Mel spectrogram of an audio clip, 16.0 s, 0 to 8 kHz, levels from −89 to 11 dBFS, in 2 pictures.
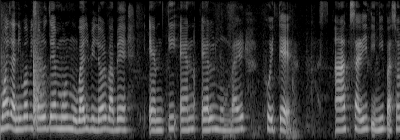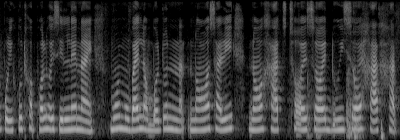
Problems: constant background noise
